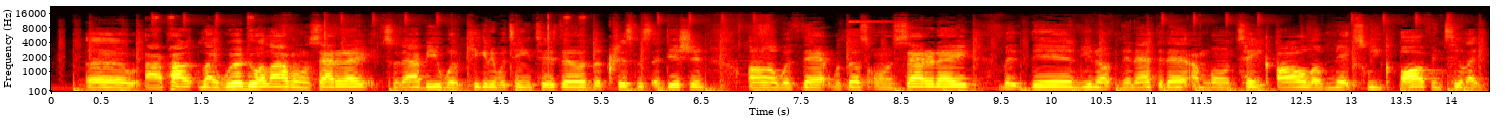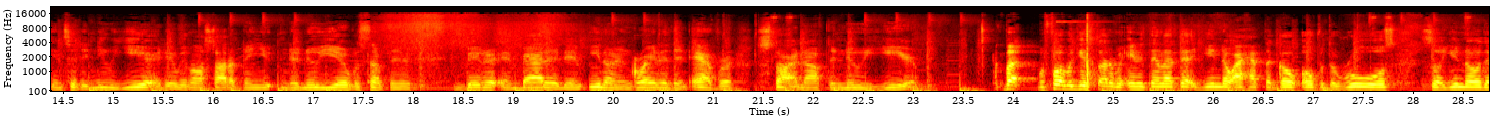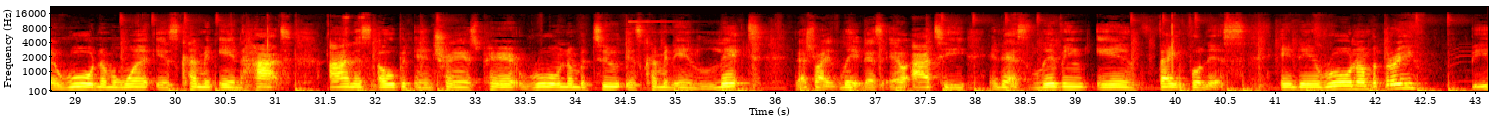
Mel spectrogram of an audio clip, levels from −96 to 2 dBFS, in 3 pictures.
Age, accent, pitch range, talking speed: 20-39, American, 110-130 Hz, 185 wpm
